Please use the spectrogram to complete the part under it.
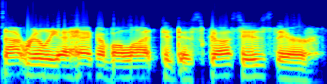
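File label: round lost, swat female; Counter Strike Model Pack; CS:GO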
